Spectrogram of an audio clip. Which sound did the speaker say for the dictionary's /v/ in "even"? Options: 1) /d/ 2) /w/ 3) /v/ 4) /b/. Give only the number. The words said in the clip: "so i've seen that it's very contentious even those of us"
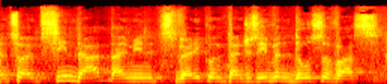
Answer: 3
